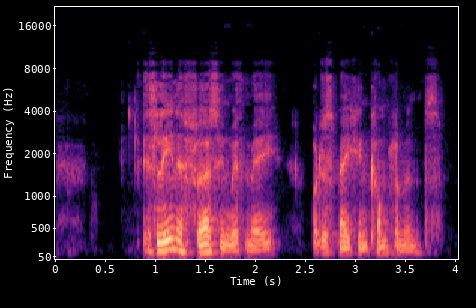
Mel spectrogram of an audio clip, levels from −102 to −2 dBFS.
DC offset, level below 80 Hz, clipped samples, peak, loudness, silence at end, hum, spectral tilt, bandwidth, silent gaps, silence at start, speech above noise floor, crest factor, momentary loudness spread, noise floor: under 0.1%; -58 dBFS; under 0.1%; -4 dBFS; -22 LUFS; 0.2 s; none; -6.5 dB/octave; 9.2 kHz; none; 0.9 s; 44 dB; 18 dB; 18 LU; -65 dBFS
